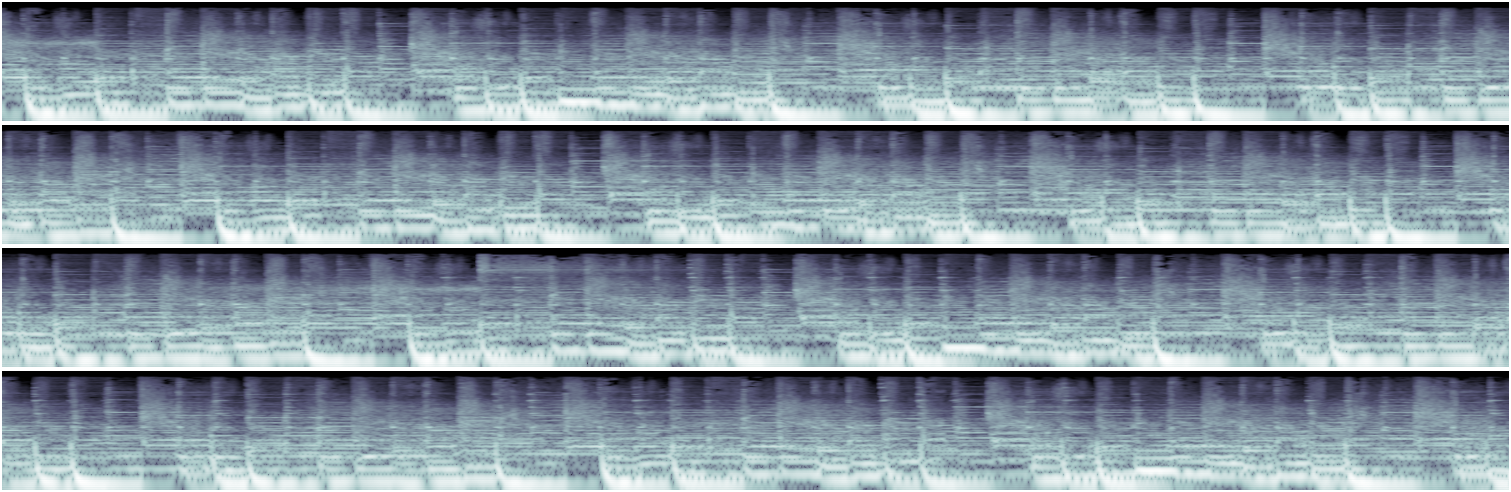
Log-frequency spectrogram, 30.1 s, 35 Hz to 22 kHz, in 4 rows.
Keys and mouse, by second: 0.4 click, 0.8 g, 8.7 click, 9.3 g, 10.9 click, 18.2-23.5 drag, 27.9 click.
